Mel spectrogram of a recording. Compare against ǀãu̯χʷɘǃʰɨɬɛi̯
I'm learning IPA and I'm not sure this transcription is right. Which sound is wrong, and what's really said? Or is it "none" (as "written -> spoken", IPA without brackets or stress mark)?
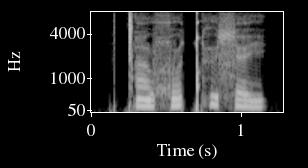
none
